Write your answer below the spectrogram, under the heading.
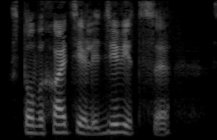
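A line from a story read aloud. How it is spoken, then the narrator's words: Deep bass question. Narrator (Russian): спросил он удивительно густым для столь отощалого создания басом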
